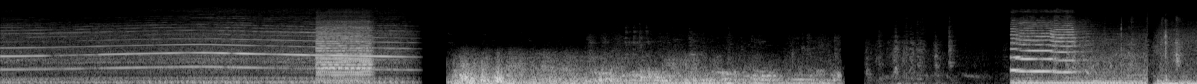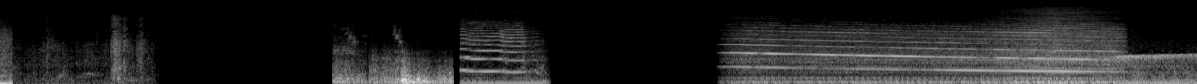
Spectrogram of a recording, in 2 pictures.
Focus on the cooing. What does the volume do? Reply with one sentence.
The volume of the cooing goes down, then up.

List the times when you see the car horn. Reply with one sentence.
You can hear the car horn from 3.1 to 3.8 s, from 10.1 to 12.1 s and from 16.6 to 17.5 s.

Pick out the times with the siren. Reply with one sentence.
The siren can be heard from 0.0 to 4.2 s and from 19.1 to 23.9 s.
